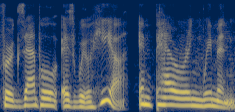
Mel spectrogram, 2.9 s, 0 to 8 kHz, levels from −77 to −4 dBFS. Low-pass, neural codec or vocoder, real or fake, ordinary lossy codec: 7.2 kHz; none; real; AAC, 48 kbps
